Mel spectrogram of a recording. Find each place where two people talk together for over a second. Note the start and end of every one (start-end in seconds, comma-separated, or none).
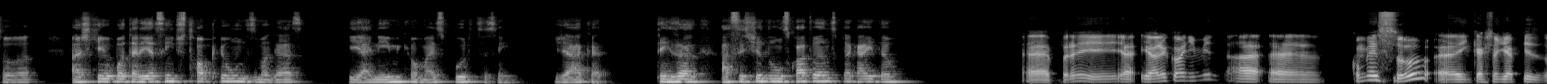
none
